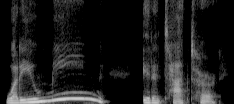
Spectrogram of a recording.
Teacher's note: it attacked her is old information right it's repeated information it goes down low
